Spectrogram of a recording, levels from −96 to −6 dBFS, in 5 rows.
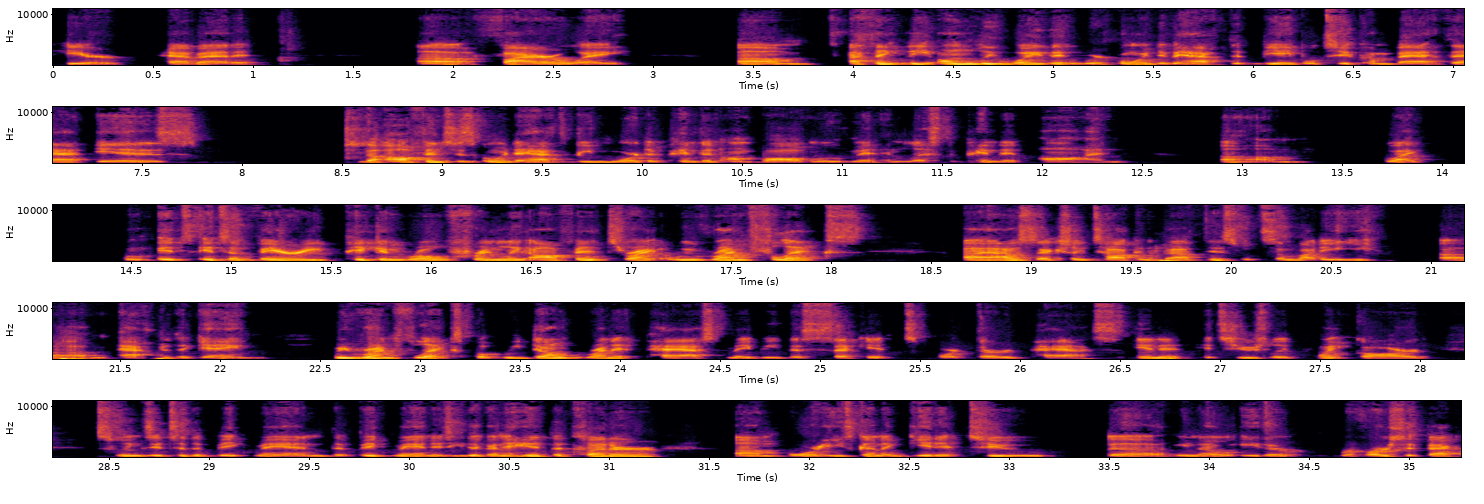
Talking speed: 200 wpm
